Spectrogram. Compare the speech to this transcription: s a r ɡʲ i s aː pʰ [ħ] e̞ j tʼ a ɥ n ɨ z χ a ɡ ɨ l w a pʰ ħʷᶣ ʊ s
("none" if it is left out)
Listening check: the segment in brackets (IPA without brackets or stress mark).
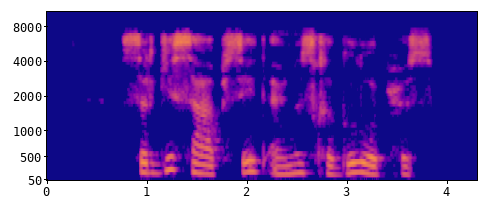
s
